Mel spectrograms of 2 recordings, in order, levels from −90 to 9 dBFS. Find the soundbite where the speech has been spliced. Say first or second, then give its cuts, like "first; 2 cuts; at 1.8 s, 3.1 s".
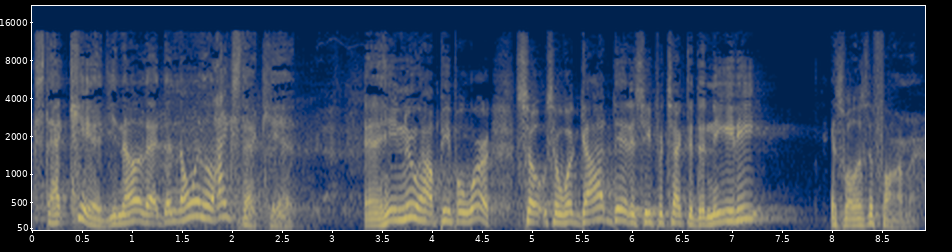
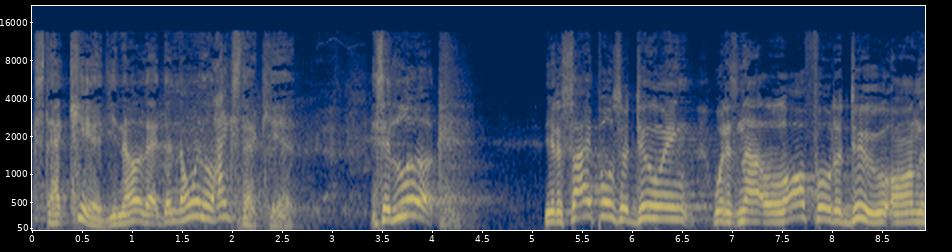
first; 1 cut; at 3.3 s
